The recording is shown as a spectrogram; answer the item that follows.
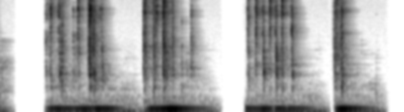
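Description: Typing on a computer keyboard: four short runs of keystrokes with a dull thud under each, separated by silent pauses.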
